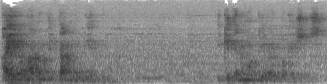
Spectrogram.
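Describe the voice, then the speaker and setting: A man with an Argentine accent preaching a sermon as pastor, going from hushed passages to loud exclamations. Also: medium pitch, expressive, a little fast. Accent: Argentine Spanish. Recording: echoey hall from far off, faint noise.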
